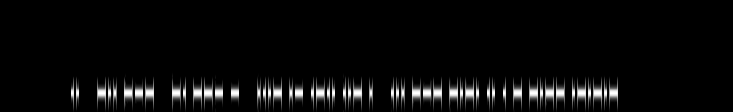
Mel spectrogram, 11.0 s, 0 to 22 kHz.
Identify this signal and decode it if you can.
Morse code, heard as a keyed tone, about 32 wpm, 700 Hz. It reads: I DO NOT VALUE SOCIETY.
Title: Sentences from Top 1000 Words - Review Part 4 - 30wpm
